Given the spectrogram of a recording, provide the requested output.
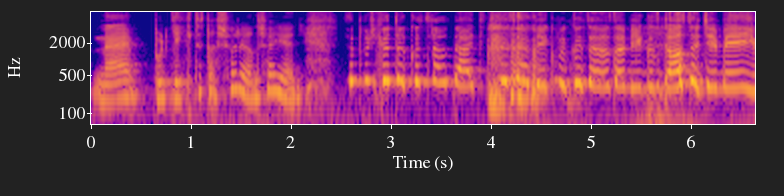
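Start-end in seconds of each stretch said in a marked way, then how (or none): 2.6-6.6 put-on teary drunk reply. Retold drunk crying answer.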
